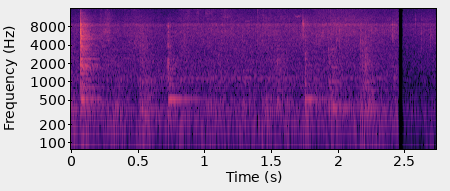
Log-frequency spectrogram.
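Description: Ingredients for a Kerala-style chicken curry sauté in a pan, a soft steady sizzle broken by several light scrapes and clinks of stirring, close by and fairly quiet.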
